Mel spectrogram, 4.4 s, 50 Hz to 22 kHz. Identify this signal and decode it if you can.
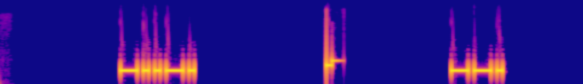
Morse code, heard as a keyed tone, about 27 wpm, 700 Hz. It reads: / G
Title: Single Character (Letter:Number:Punctuation:Prosign) Alt 28wpm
